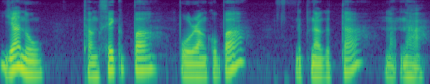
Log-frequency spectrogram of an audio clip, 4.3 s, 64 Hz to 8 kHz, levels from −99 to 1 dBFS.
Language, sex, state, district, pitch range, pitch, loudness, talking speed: Garo, male, Meghalaya, South Garo Hills, 100-145 Hz, 110 Hz, -22 LUFS, 85 wpm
